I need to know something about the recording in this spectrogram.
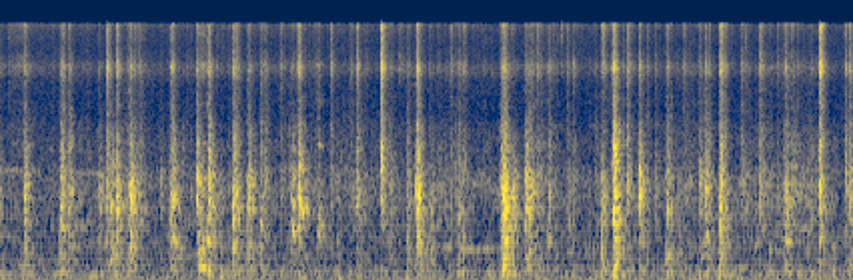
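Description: A comb and a hair sponge working through short hair, making soft, irregular scratching and rustling over a faint low hum.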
